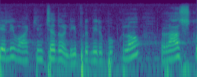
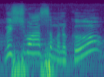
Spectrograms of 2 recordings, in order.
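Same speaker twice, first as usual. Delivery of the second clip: slow, higher call with a rising end; drawn-out prompt; 7 semitones higher, slower than usual. Shown as a demonstration. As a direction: cue the congregation by stretching the word. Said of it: "అయితే కొంచెం గట్టిగా చెప్పండి".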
